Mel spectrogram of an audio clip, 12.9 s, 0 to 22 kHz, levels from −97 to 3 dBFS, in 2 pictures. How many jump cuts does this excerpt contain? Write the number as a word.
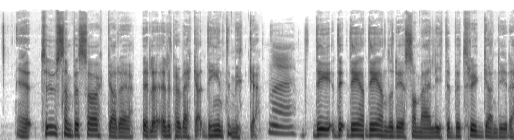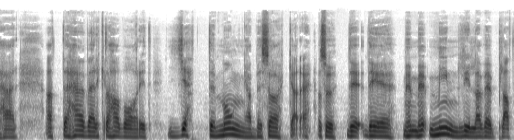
six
